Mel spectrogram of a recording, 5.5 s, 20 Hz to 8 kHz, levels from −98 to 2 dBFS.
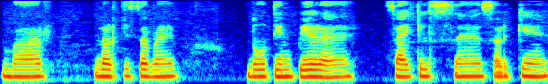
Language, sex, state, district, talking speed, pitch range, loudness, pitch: Hindi, female, Uttar Pradesh, Ghazipur, 140 wpm, 195-210 Hz, -17 LUFS, 200 Hz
